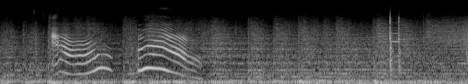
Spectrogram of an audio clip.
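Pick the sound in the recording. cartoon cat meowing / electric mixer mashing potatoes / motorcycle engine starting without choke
cartoon cat meowing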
